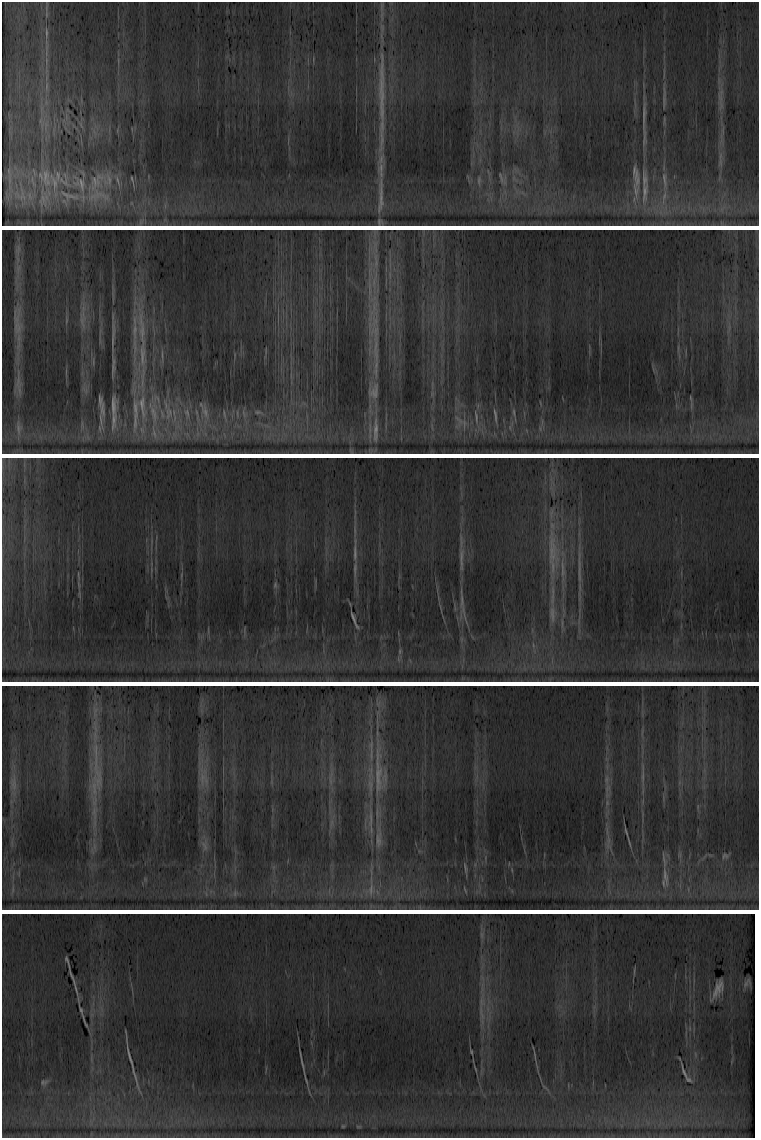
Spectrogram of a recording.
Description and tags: COUNTRY-farm-yard
COUNTRY farm yard
COUNTRY, farm, yard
